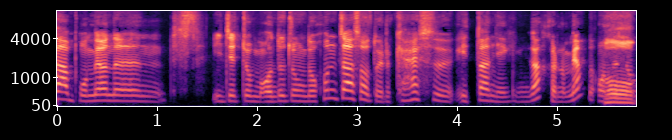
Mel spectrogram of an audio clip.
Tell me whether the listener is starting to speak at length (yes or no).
yes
